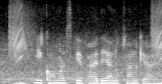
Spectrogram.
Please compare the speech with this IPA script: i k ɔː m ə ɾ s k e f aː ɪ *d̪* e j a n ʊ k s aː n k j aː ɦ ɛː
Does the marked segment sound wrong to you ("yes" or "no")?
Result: no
